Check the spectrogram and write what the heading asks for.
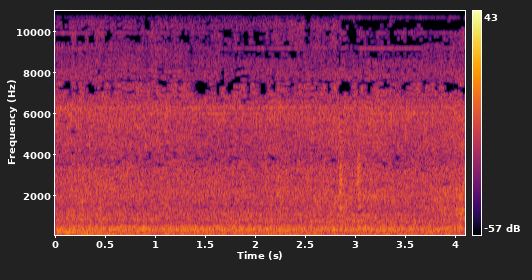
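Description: Steady rushing pour of fresh rubber latex from a bucket into a container, over a low, even hum.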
